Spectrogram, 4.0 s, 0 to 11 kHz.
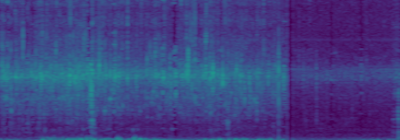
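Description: Water being poured out of a 5-gallon plastic hydroponic bucket; the pour cuts off suddenly about three seconds in.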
